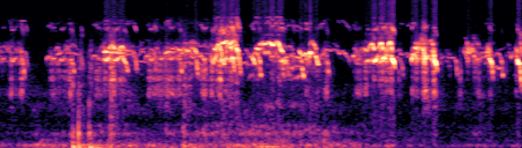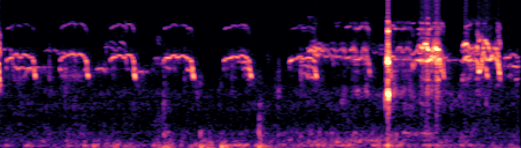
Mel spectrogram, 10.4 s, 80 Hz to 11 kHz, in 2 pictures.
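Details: Four 17-day-old common kestrel chicks at a nest in Théding, France, on 27 June 2023, fed by the male, fairly calm with enough food: a dense run of thin, down-slurred squealing calls, overlapping and repeated rapidly, with occasional sharp clicks.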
